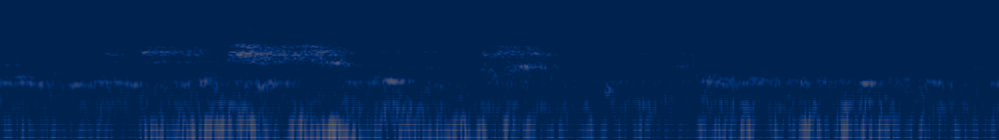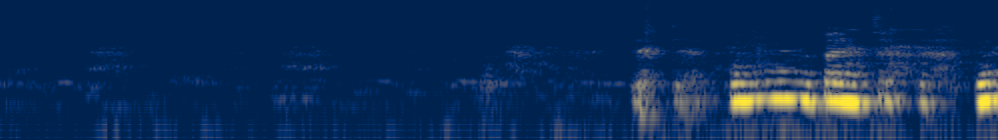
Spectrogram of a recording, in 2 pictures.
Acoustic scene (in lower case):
restroom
